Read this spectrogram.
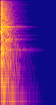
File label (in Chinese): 沉重核心 破坏声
